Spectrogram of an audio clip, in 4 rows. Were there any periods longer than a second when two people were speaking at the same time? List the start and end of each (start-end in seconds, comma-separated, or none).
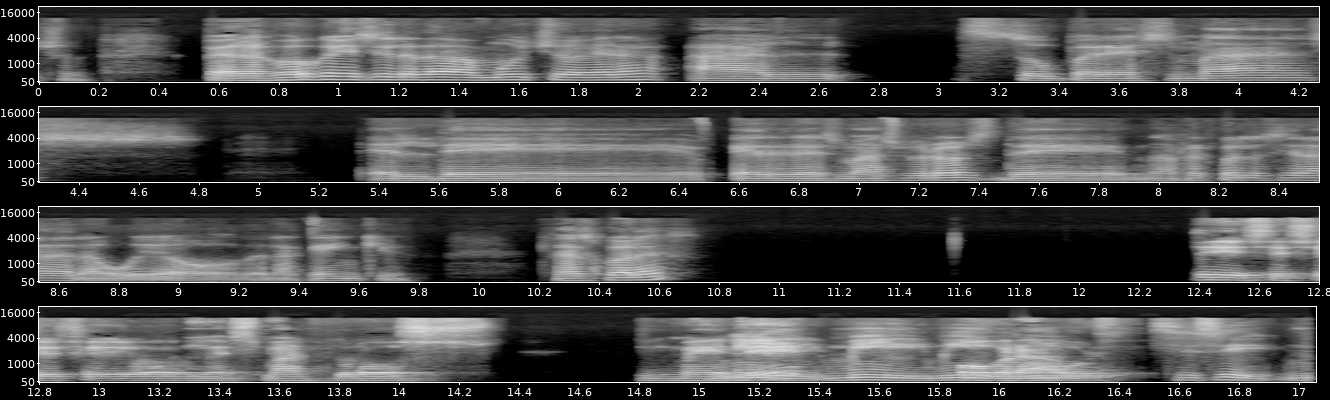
15.0-16.4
